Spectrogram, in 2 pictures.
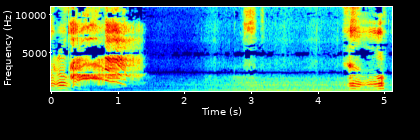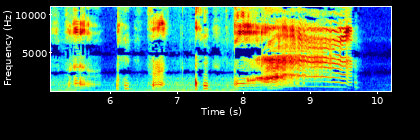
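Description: An infant cries in rising, wailing bursts with short whimpers and pauses between them; ordinary infant crying.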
